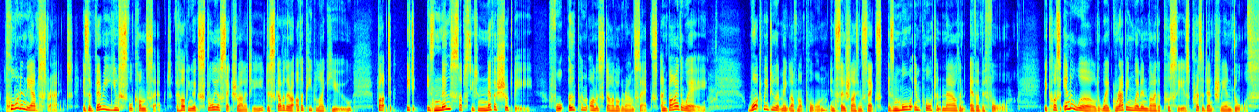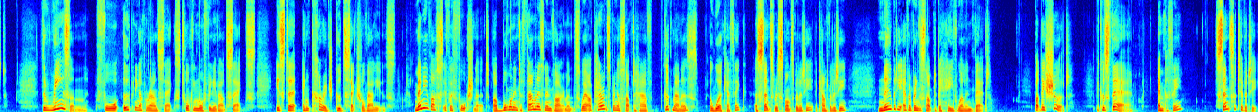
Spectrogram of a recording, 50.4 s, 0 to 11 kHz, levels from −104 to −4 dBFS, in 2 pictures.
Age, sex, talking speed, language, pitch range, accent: 40-59, female, 165 wpm, English, 170-240 Hz, British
